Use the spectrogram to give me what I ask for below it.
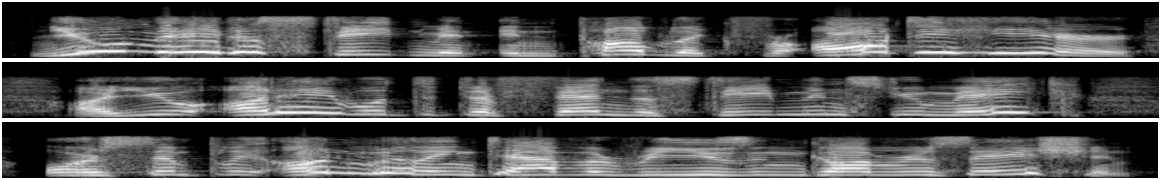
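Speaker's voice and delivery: high, loud, fake-polite sea lion. Sea lion answers the annoyed man, high and loud. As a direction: squeak it out with mock courtesy. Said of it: "sea lion keeps pestering".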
